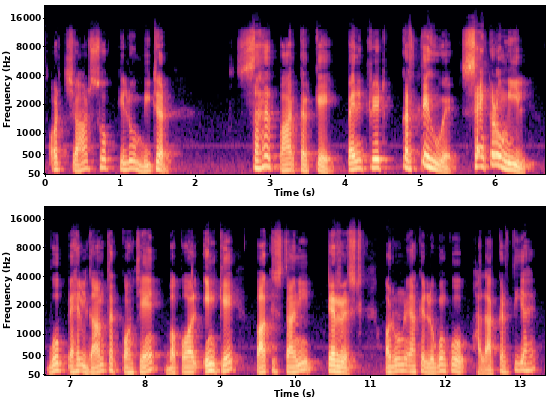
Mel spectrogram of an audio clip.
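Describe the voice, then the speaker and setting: A man with a Pakistani Urdu accent hosting a political commentary show, delivering a rhetorical monologue to his audience that builds to loud indignant outbursts. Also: mid-range voice, expressive, unhurried. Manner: addresses listeners as ladies and gentlemen.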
